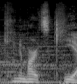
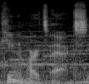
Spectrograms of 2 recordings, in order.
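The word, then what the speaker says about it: Kingdom Hearts χ: Anyway, Kingdom Hearts, uh Kingdom Hearts key, I think would be the pronunciation on that. Not Kingdom Hearts X.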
